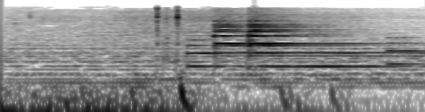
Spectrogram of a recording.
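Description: Channel-intro sound effects: deep falling swoops over a low rumble, then about a second in a bell-like chime that rings on and slowly fades.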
